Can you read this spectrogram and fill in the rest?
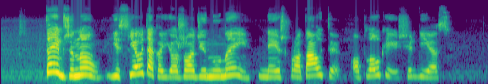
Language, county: Lithuanian, Kaunas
